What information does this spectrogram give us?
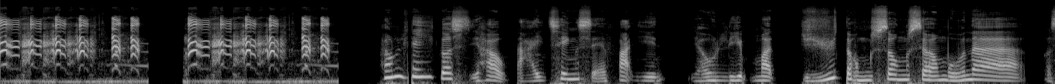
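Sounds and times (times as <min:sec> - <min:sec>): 
groundhog shrill chirping calls: 0:00.0 - 0:03.4
speech: 0:03.9 - 0:10.5.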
